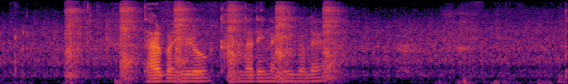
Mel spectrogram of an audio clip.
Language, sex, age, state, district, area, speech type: Assamese, male, 18-30, Assam, Nagaon, rural, spontaneous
